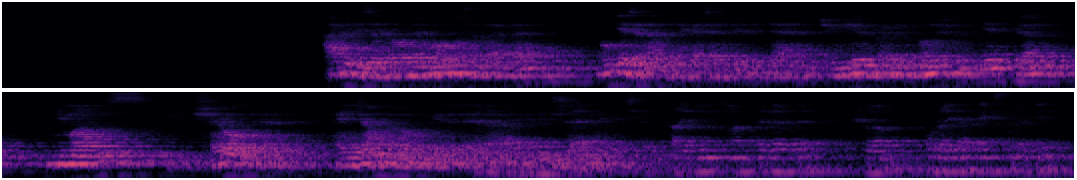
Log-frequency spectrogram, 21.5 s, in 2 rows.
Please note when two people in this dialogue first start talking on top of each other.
15 s

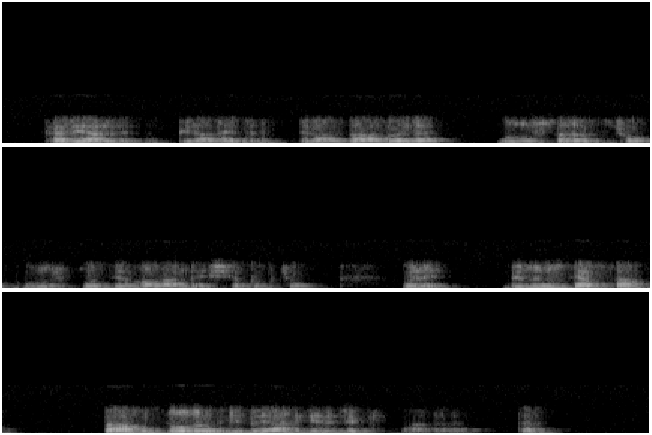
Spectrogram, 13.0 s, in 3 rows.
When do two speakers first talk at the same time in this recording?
none

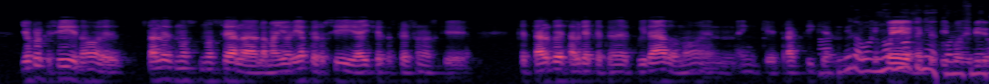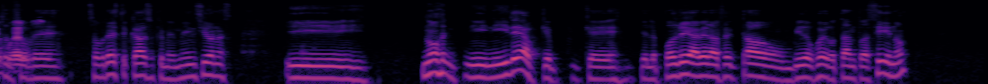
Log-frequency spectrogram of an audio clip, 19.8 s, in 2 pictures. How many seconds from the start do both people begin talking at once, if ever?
8 s

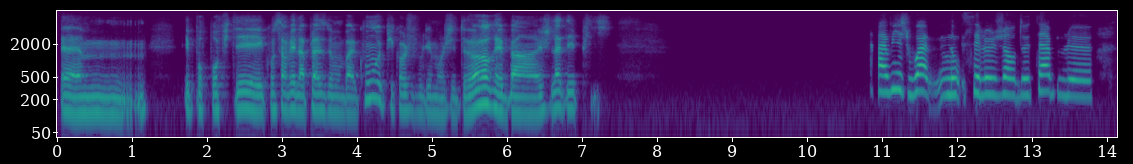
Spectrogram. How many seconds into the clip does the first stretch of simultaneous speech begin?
none

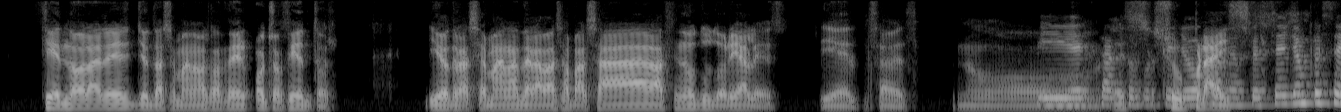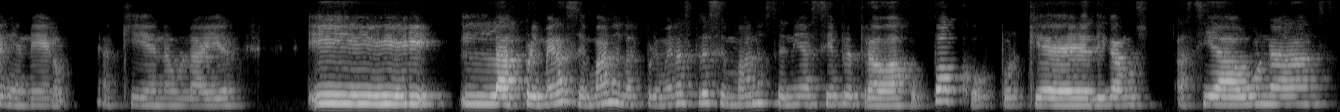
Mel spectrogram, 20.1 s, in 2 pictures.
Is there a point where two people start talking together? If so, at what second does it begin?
8 s

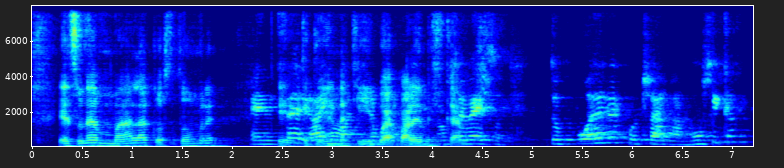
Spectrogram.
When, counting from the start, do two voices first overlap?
2 s

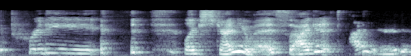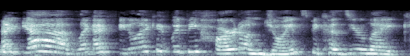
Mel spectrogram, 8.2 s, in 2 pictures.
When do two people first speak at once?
none

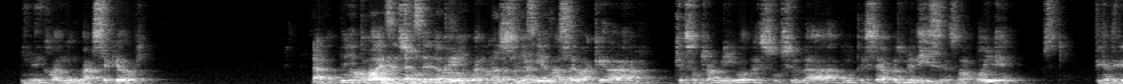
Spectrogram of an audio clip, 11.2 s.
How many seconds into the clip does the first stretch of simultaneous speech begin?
3 s

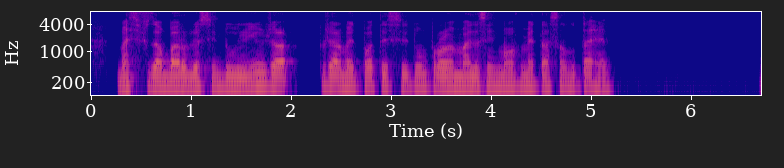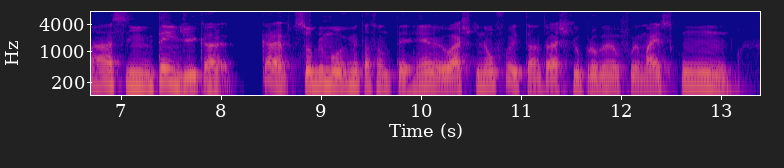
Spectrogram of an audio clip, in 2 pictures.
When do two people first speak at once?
none

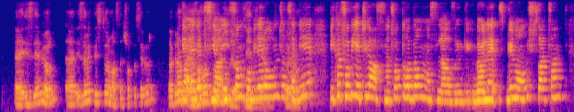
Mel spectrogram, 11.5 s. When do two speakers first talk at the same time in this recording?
4 s

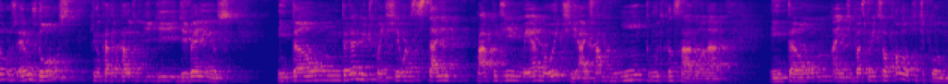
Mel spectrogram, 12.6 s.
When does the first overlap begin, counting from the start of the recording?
none

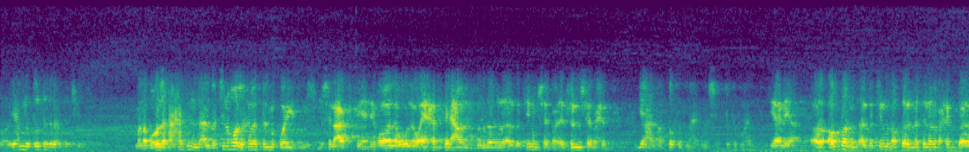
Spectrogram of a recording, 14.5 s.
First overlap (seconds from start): none

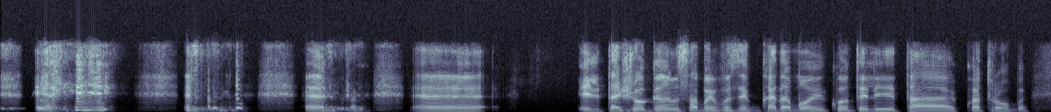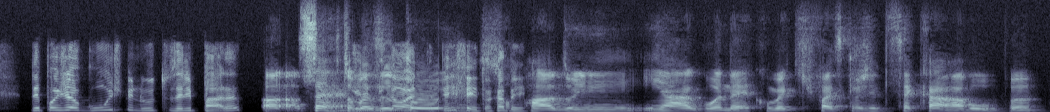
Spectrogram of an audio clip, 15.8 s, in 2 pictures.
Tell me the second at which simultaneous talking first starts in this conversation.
11 s

